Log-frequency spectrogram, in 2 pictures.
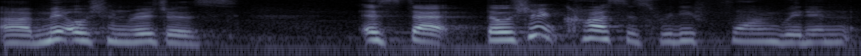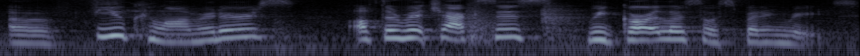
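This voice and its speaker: Loud and with very wide pitch swings, a woman speaks. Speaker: geoscience researcher. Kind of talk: lecture. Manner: halting, many fillers.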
